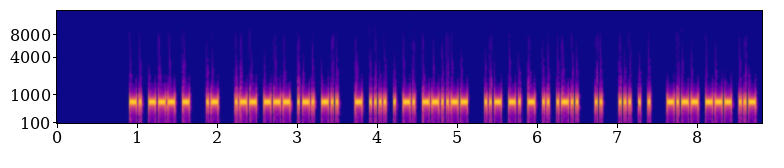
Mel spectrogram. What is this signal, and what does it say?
Morse code, heard as a keyed tone, about 40 wpm, 700 Hz. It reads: NOT A WORD THEN, UNTIL I SEE YOU
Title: Sentences from Top 1000 Words - Review Part 1 - 40wpm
